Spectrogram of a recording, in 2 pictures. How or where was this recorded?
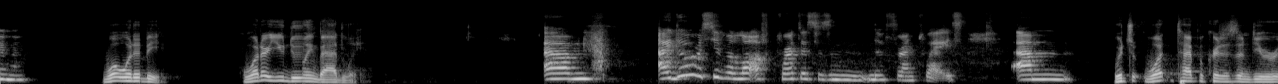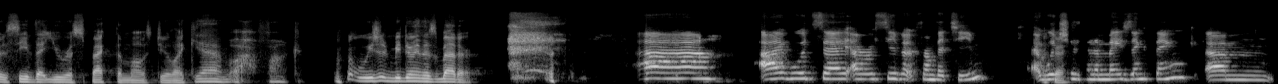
video call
